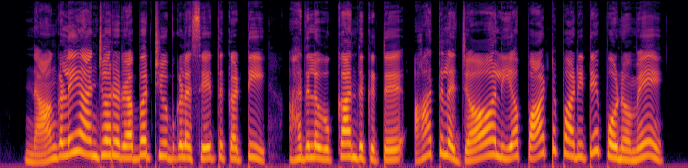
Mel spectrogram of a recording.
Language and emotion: Tamil, happy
